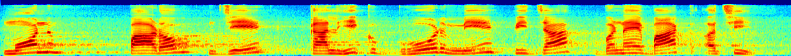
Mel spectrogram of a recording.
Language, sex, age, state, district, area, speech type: Maithili, male, 18-30, Bihar, Purnia, urban, read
